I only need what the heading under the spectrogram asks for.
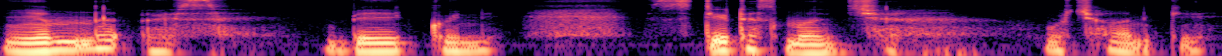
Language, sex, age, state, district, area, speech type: Kashmiri, male, 30-45, Jammu and Kashmir, Budgam, rural, spontaneous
